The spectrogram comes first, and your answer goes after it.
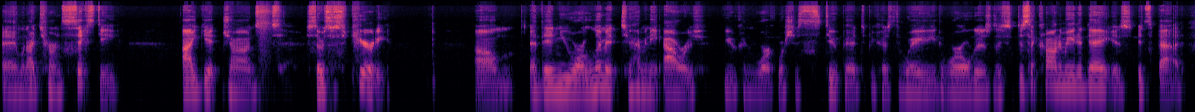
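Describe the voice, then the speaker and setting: In a very deep, fairly bright voice with fairly even intonation, this fifty-something vlogger takes her time giving viewers a life update. She chats casually and rambles in folksy terms, repeating and correcting herself a lot. The recording is dry.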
